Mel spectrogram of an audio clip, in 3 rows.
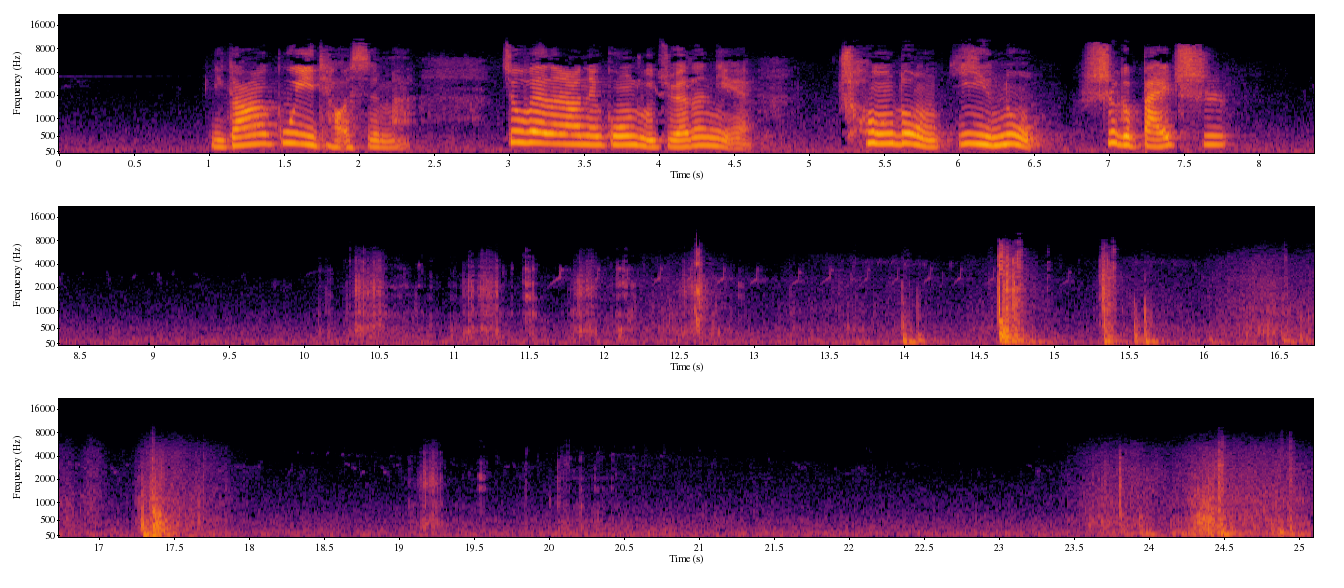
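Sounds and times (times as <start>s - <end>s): heavy thuds: 17.2s - 17.8s.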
